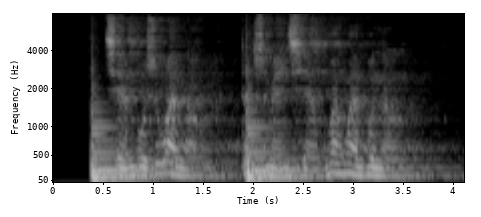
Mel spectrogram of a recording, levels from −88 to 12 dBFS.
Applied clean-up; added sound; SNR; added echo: none; Bowed string instrument; -3 dB; reverberation time 1.4 s.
